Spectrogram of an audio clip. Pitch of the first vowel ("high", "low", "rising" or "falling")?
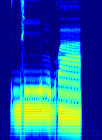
low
